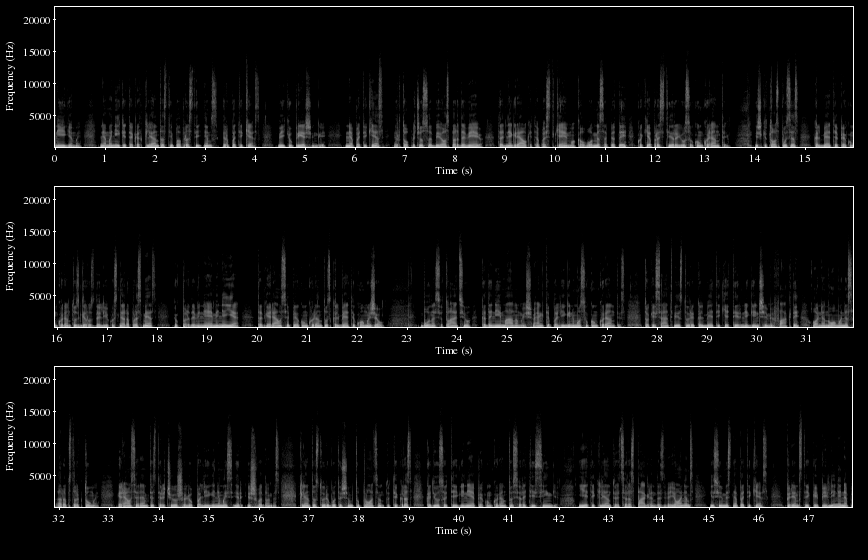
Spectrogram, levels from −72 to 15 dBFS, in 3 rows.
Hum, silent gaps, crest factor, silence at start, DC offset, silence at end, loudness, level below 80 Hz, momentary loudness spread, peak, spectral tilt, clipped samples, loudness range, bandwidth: none; none; 18 dB; 0 s; under 0.1%; 0 s; -22 LUFS; -40 dBFS; 7 LU; -4 dBFS; -7 dB/octave; under 0.1%; 2 LU; 13 kHz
